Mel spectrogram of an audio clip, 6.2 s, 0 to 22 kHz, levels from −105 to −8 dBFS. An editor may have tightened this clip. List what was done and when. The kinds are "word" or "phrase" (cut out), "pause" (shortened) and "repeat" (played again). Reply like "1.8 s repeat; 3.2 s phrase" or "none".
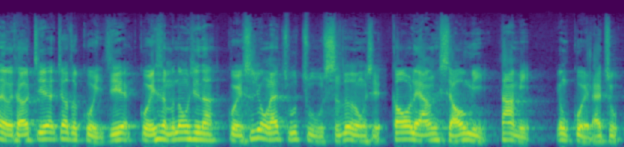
3.9 s pause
